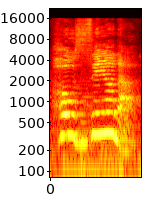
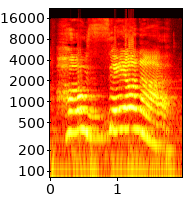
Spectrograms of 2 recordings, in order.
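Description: First: It is said at a normal volume. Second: It is shouted as loudly as possible.

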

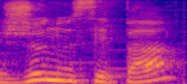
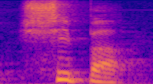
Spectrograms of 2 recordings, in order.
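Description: First: Every syllable is said in full, including ne. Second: It is said quickly, with ne dropped. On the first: "en lugar de je ne sais pas" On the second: "decimos rápido je sais pas"

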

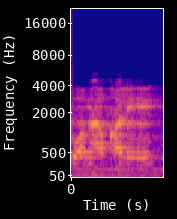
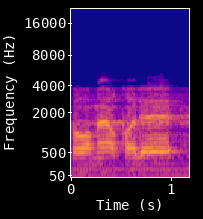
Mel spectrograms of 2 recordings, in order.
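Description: First: The final vowel leans strongly toward 'ee'. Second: The final vowel leans only slightly toward 'ee'. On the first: The speaker calls it wrong. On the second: The speaker calls it right.

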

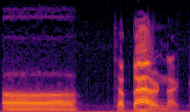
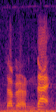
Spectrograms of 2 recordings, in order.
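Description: First: The stress is on the middle syllable. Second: The stress is on the third syllable. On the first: The speaker calls it wrong. "It's the middle one, right?" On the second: The speaker calls it right. "Third one"

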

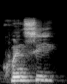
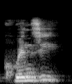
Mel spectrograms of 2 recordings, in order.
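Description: First: It is said with a standard, non-local pronunciation. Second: It is said with the local native pronunciation.

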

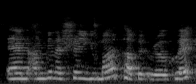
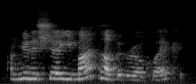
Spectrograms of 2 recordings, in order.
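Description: First: It is said more quietly. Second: It is said more loudly.

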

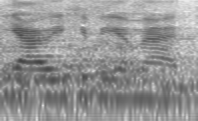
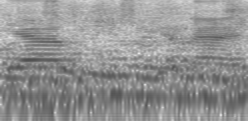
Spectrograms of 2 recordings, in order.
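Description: First: It is said without hesitation. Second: It is said with hesitation.

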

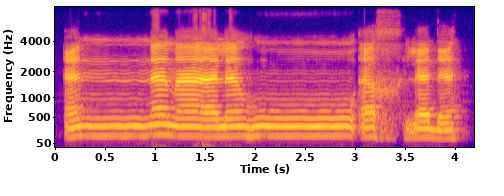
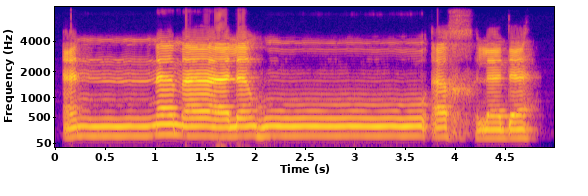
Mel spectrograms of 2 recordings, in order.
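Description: First: It is recited at medium pace, with moderate lengthening. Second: It is recited slowly, with the longest lengthening. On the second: "Yavaş okuyuşta, tahkikte"

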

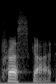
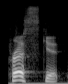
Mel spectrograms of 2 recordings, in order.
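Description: First: The last syllable sounds like cot. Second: The last syllable rhymes with biscuit's ending. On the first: This is how outsiders say it. The speaker calls it wrong. "Only tourists pronounce it" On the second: This is how locals say it. The speaker calls it right. "like biscuit"

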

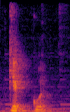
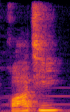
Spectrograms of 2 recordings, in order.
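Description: First: It is read in the Minnan pronunciation. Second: It is read in the Mandarin pronunciation.

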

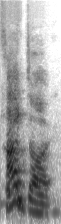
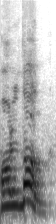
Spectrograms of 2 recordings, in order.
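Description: First: The first word ends with a clear t sound. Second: The first word ends with an l sound.

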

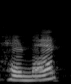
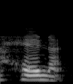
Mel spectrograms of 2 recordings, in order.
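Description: First: The stress is on the second part, net. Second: The stress is on the first part, hair. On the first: A net made out of hair. "stress ada di second part atau di the last syllable" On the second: A net used to cover the hair. "Kalau compound di first syllable"

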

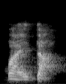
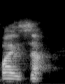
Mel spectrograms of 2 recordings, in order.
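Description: First: The consonant before the last vowel is d. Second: The consonant before the last vowel is z. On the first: "en sondaki D" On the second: "Z de okunur"

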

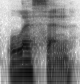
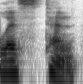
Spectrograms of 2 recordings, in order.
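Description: First: The t sound is silent in the middle. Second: The t sound is pronounced in the middle. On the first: The speaker calls it right. "ми кажемо «listen»" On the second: The speaker calls it wrong. "Ми не кажемо «listen»"

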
